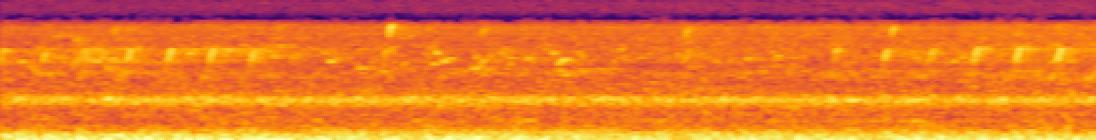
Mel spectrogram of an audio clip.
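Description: Background noise with a low rumble and a faint steady hum, over which a small bird chirps in short high notes, about four a second, near the start and again near the end.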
